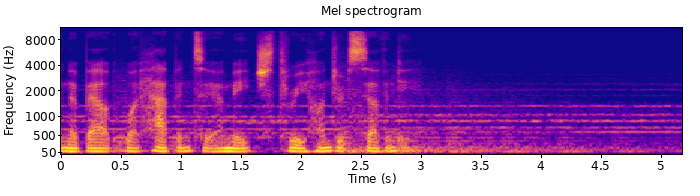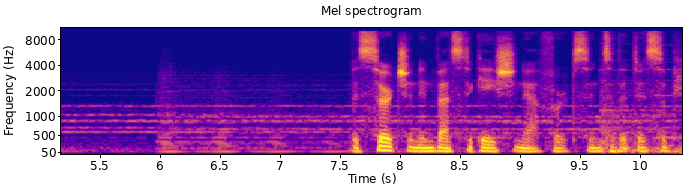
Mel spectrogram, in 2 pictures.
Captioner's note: voice-over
